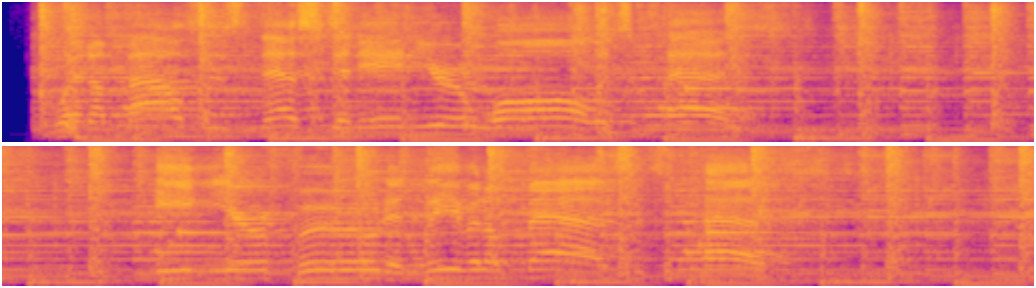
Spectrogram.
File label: radio spot rodent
